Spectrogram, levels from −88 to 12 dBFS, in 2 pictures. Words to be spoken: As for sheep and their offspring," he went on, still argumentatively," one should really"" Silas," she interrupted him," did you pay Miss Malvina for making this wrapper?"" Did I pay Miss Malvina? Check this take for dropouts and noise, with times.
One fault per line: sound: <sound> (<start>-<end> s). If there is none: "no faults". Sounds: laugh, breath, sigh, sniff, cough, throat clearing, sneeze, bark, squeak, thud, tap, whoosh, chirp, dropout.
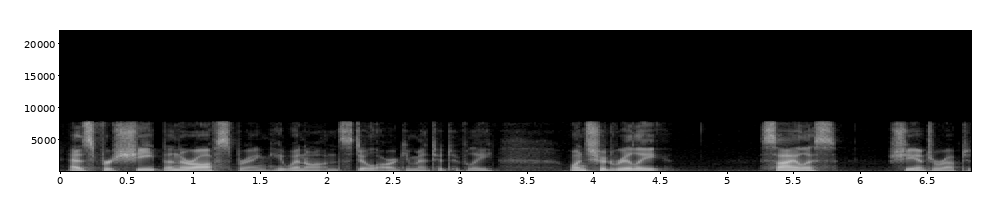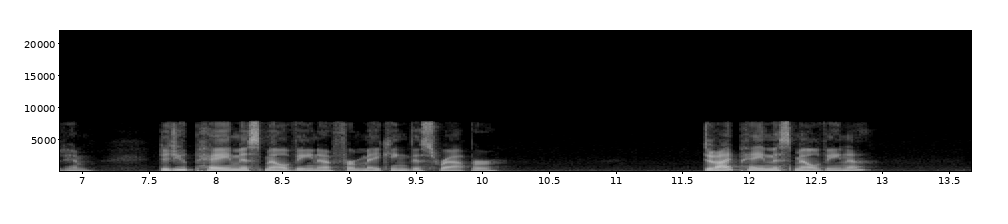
no faults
